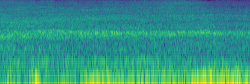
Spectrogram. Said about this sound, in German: Ich ratter hier über das Kopfsteinpflaster, welches sich auf dem Gehweg befindet.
